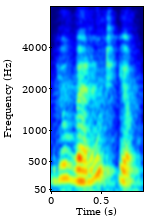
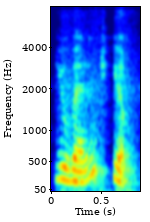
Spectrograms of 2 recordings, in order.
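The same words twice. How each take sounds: The two takes are said the same way.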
